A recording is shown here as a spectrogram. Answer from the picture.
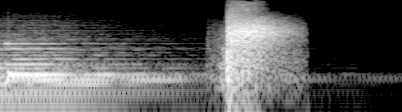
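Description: Background music fades out. A little over a second in, a short, sharp rush of noise lasting under half a second cuts in as the loudest sound, like an editing transition effect. A faint held note lingers after it.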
